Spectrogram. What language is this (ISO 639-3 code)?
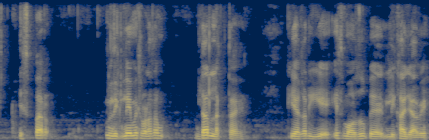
urd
